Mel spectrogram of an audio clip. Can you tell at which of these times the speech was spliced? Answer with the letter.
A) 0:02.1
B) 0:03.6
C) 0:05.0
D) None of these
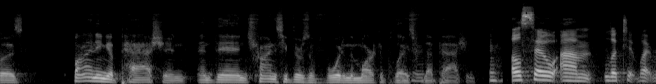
C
